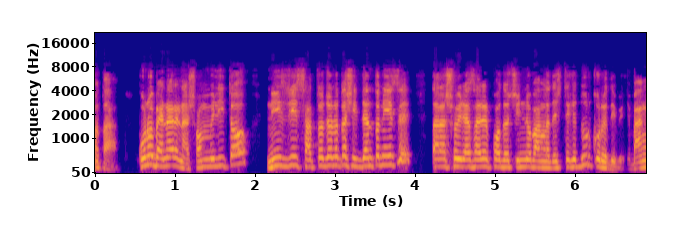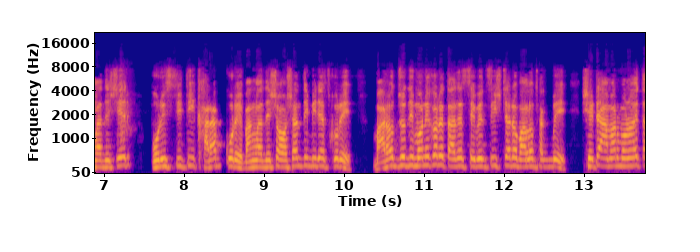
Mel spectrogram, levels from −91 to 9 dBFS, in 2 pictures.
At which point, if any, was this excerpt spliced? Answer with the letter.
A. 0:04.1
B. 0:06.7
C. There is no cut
B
